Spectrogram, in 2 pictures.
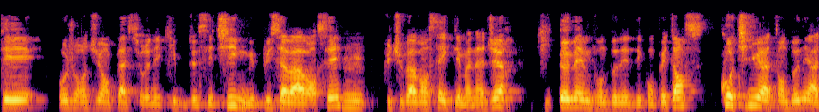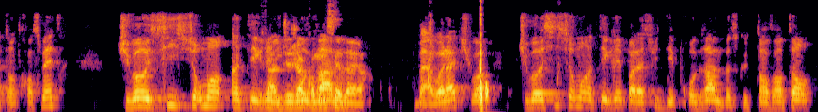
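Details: Adult man speaking French; normal speech.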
